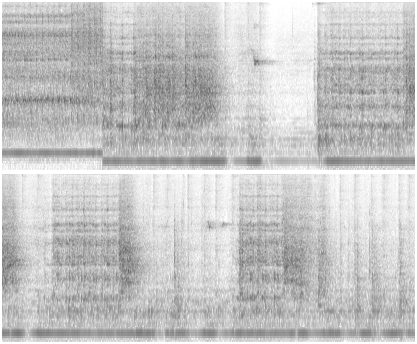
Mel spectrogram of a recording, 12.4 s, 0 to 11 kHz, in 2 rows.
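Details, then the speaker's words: Rebuilt 30 lb Kerrihard power hammer driven by a 3/4 hp motor: motor hum under fast hammer clatter that sags and nearly stalls; motor too weak, to be replaced with a 1.5 hp one. "ʻĀ, ʻo koʻu loulou nāwaliwali koʻu motika. ʻAʻole lawa ka nui o kaʻu lio 3/4."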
